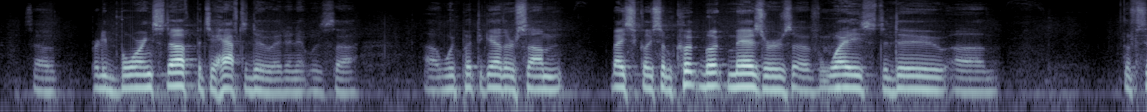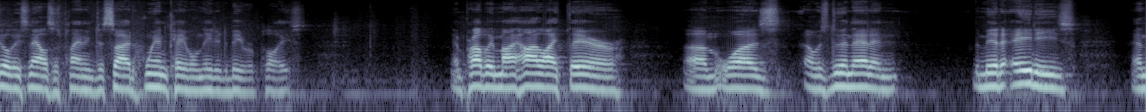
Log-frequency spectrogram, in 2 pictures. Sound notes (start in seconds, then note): none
